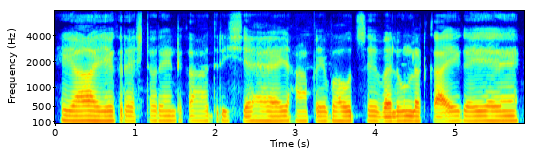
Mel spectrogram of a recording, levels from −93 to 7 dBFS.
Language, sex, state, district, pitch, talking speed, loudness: Hindi, male, Jharkhand, Deoghar, 125 Hz, 145 wpm, -18 LUFS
